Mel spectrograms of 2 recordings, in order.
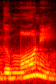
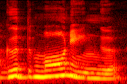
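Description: First: "Good morning" with no added vowels and the consonants barely sounded; native Good morning. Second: "Good morning" said slowly as "guddo mōningu", a vowel after each consonant; Japanese-style Good morning. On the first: Teacher showing learners how a native says "Good morning", light and connected. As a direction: glide through "Good morning" like a native speaker. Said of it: "ネイティブの人が話すのを聞いたら". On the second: Teacher showing Japanese learners how they say "Good morning", slow and katakana-style. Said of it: "Gの後にOをつけて". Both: Shown as a demonstration.

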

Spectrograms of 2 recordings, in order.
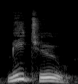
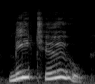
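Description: First: Said in the usual way. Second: High, loud, excited chime-in; eager agreement. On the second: Acted. Annie agreeing she loves all creatures, excited. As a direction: jump in with delight.

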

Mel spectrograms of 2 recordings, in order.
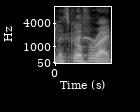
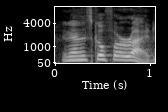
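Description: First: Said in the usual way. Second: Higher, building up excitement; revving up the story; hyped up. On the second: Real, not acted. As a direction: announce the ride with energy. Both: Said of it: "bring it way back up".

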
